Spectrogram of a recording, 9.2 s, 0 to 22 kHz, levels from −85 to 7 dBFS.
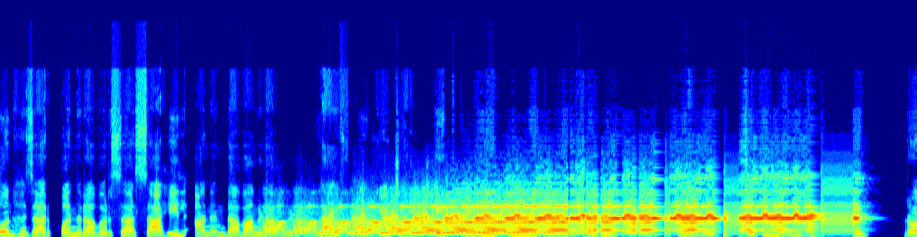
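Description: From 2.62 s to 8.91 s a shrill tone rises over the speech, settling near 2 kHz and peaking about 14 dB above the talker, with a throb repeating roughly every third of a second. This is a feedback howl: a second device in the same room is on the call, so its loudspeaker feeds the microphone and each pass around the loop comes back louder, narrowing onto the frequency the loop favours and pulsing at its round-trip delay.

Within that howl, from 5.67 s to 6.72 s, the speech catches and drags through nine brief hitches, the longest 150 ms, with held sound filling 380 ms, about a third of the span. Nothing is lost, but the flow stutters. These repeated stalls (stutter) arise when packets keep arriving late, the jitter buffer repeatedly empties, and the receiver extends the last sound until the next packet lands.

At 7.13 s to 7.41 s the audio hangs for 250 ms on a stretched continuation of the previous sound, then resumes where it stopped. 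From 8.10 s to 8.55 s a longer hang of 420 ms does the same. Neither leaves a silence or drops any speech, and each pushes what follows later by its own length. Both are call audio freezes, most likely from packets held up in transit until the jitter buffer ran dry.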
